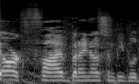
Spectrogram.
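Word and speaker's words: ARC-V: next up is yugioh arc 5 or arc v however you want to pronounce eights but supposed to be arc five but I know some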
